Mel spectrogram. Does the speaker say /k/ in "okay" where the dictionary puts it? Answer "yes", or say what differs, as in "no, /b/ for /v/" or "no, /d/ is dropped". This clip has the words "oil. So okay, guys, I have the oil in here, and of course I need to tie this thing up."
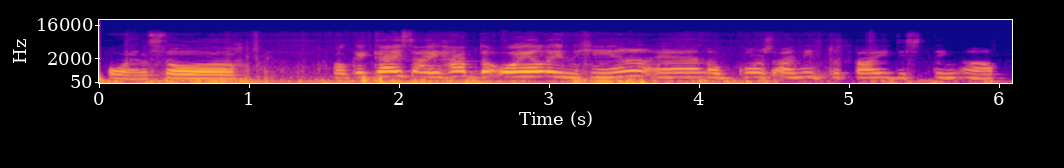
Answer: yes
